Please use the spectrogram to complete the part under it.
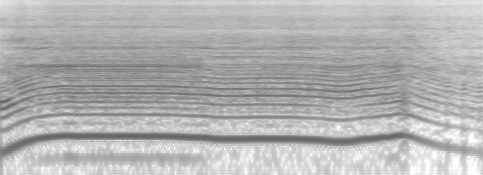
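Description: A loud, steady chainsaw engine drones continuously while cutting up wood, its pitch dropping briefly near the end as it bogs into a cut.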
